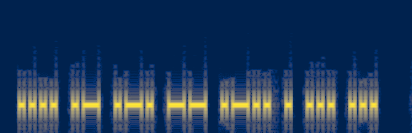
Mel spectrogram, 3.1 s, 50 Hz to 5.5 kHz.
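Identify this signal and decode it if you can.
Morse code, heard as a keyed tone, about 30 wpm, 600 Hz. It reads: HARMLESS
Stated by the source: Morse code at 30 wpm, the novel Never by Ken Follett in English, from CW med Gnister.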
